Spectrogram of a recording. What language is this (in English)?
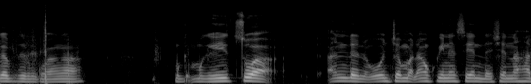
Bura-Pabir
